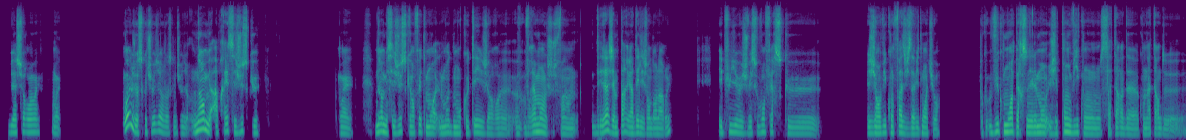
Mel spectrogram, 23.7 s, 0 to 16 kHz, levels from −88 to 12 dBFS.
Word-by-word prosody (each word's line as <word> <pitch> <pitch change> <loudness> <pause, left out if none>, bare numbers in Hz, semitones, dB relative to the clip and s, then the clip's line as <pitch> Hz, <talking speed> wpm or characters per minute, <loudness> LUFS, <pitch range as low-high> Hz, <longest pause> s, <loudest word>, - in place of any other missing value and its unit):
Bien 140 0 -2
sûr, 150 +1 +4
ouais, 145 0 0 0.4
ouais. - - -5
Ouais. - - -5 1.3
Ouais, - - +5
je - - +2
vois - - +1
ce - - +6
que 140 - -7
tu 155 - 0
veux 165 - -4
dire, 165 -1 -2
je - - -5
vois 125 - -6
ce 125 - -6
que 125 - -12
tu 130 0 -9
veux - - -8
dire. - - -10
Non, 185 +10 +4
mais 160 -6 +2
après, 155 +4 +1
c'est 140 -4 +5
juste 160 +5 +3
que 135 0 -5 1.6
Ouais. 120 -3 -3 0.4
Non, 150 +3 +1
mais 140 -3 +1
c'est 130 - +5
juste 145 +3 +4
qu'en 130 -1 -2
fait, 150 0 -2
moi, 125 -1 -1
le - - -10
moi 135 +2 -3
de 130 -1 -7
mon 125 0 -3
côté, 130 +1 -4
genre, 115 -2 -4
heu, 115 -2 -8 0.2
v 120 - -9
vraiment 140 +3 0
j - - -1
enfin, 115 -2 -4 0.3
déjà, 135 +7 +2
j'aime 130 -5 +5
pas 140 +1 0
regarder 135 -1 +1
les 125 -2 -2
gens 115 0 0
dans 115 0 -4
la 110 -1 -1
rue, 150 - -8 0.9
et - - -1
puis, 145 -2 -3
heu, 130 -1 -3
je 125 0 +1
vais 125 - -5
souvent 135 +3 +1
faire 145 0 -2
ce - - +9
que, 130 - -8 0.6
heu, - - -17 0.9
j'ai 125 +1 +5
envie 125 +2 0
qu'on 130 - -3
fasse 135 0 +2
vis-à-vis 115 +1 +3
de 125 - -6
moi, 120 - 0
tu - - -2
vois? 105 - -8 0.8
Donc - - -11
vu 145 +4 -1
que 150 - -4
moi 155 +1 +4
personnellement 130 0 +5
j'ai 125 0 +2
pas 155 - -3
envie 140 -1 0
qu'on 115 -2 -4
s'attarde, 115 -1 -1
heu, 105 -1 -4
qu'on 115 +1 -7
attarde, 115 -1 -3
heu 100 - -8
130 Hz, 220 wpm, -25 LUFS, 120-140 Hz, 1.6 s, ce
